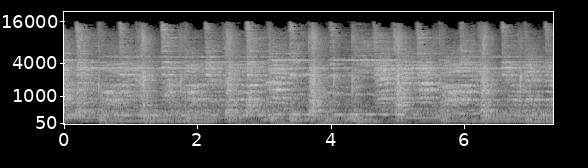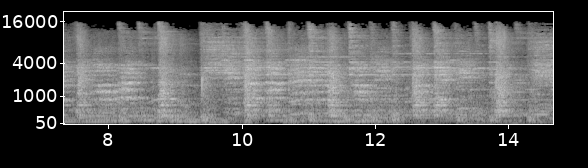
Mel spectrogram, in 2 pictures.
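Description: Gospel choir singing with instrumental accompaniment and a steady beat.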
